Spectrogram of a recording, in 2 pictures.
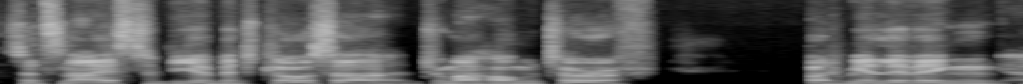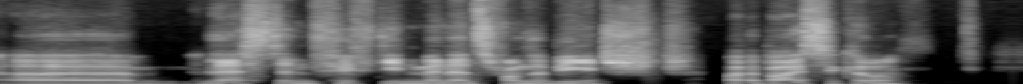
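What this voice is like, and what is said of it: German accent in English. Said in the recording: “I'm from Germany, can't quite hide my accent”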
